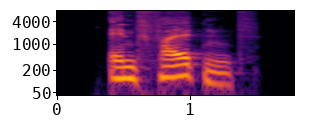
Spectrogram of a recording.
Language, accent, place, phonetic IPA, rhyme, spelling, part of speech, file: German, Germany, Berlin, [ɛntˈfaltn̩t], -altn̩t, entfaltend, verb, De-entfaltend.ogg
- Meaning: present participle of entfalten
